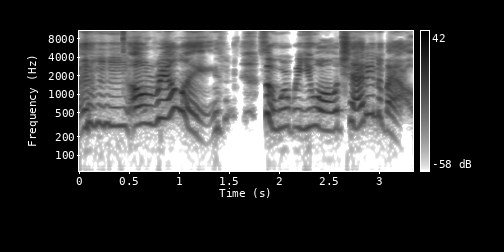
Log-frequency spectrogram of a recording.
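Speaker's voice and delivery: proper, prim way of talking. Retelling how June questioned them: imitating June talking real proper. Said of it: "She got real, uh, real proper".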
